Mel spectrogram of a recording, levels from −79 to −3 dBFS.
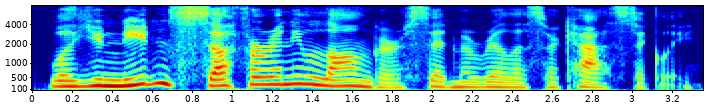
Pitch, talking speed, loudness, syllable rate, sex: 205 Hz, 160 wpm, -16 LUFS, 5.7 syllables/s, female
